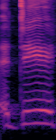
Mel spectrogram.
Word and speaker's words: adhere: fabric and it will adhere to your fabric as well. Love how you say adear. Say it again. Adhere. Adhere. Um, it will adhere. You pronounce the H, which I love.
